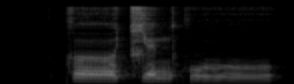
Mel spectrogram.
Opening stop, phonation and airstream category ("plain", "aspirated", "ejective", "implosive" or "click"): plain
